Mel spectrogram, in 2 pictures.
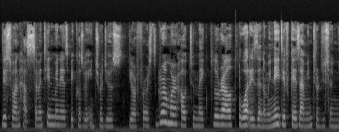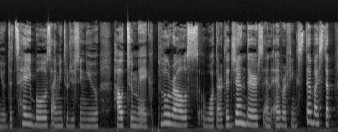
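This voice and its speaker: A woman's voice: mid-range voice, normal speed, few pauses. A young woman speaks English. She is a teacher showing her online course on screen and explains each part patiently, repeating herself and filling gaps with "you know." She is recorded indoors at a desk on a computer microphone. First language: Polish. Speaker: Polish language teacher. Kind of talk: screen-share course walkthrough.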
